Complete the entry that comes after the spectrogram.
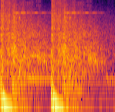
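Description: Two sharp, punchy shots ring out from the Hunter's handgun in a modded Minecraft game, spaced close together, each with a low thump and a short decaying tail.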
